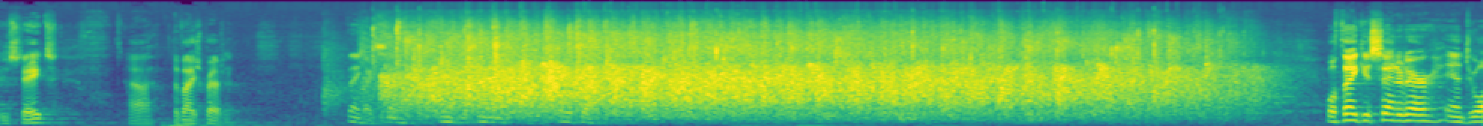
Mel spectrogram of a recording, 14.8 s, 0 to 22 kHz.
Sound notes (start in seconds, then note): 3.2 applause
